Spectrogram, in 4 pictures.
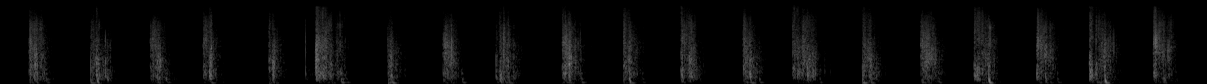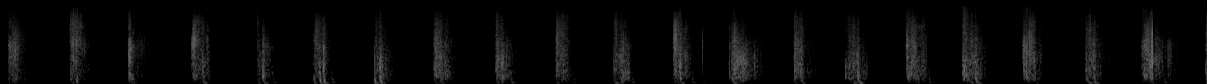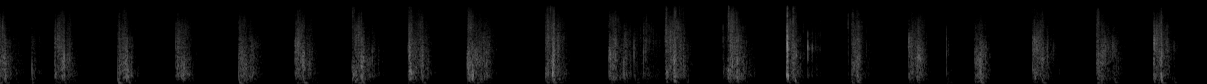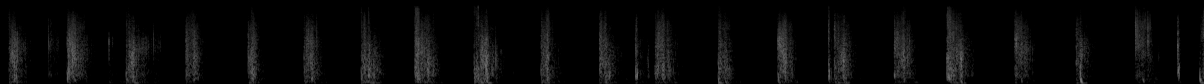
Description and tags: footsteps-wet-sand
field-recording, wet, sand, footsteps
